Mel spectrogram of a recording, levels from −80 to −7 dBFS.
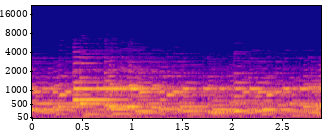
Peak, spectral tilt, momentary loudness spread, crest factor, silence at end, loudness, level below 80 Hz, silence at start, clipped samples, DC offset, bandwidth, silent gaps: -8 dBFS; -9 dB/octave; 6 LU; 14 dB; 0 s; -22 LUFS; -46 dBFS; 0 s; under 0.1%; under 0.1%; 7 kHz; none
